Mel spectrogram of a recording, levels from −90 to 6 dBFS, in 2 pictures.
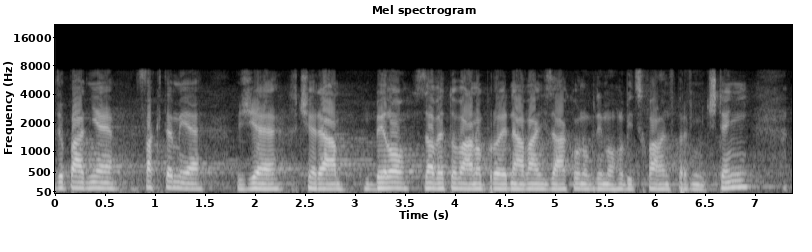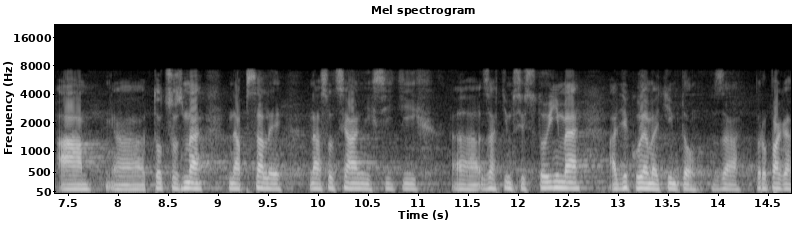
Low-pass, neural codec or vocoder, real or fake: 7.2 kHz; none; real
